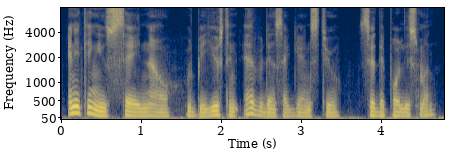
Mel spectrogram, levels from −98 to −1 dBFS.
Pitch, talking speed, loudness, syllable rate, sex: 105 Hz, 175 wpm, -20 LUFS, 5.4 syllables/s, male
